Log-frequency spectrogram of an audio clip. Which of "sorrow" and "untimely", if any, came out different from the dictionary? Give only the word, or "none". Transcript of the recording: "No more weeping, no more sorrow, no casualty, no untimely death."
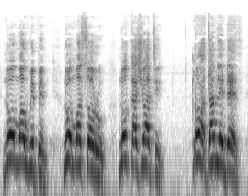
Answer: untimely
